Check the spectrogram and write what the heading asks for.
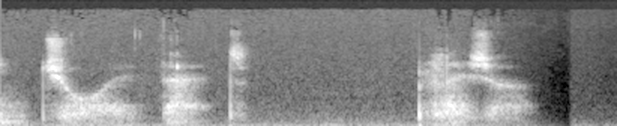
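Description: A man whispering two short phrases, the second after a pause of about a second; the sound then cuts off to dead silence shortly before the end.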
